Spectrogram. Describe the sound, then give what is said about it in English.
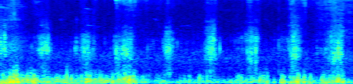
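Footsteps crunch along a gravel path in an even walking rhythm, many crisp, gritty steps at moderate loudness throughout. “What a fun sound that is, walking on a path, gravel path.”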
